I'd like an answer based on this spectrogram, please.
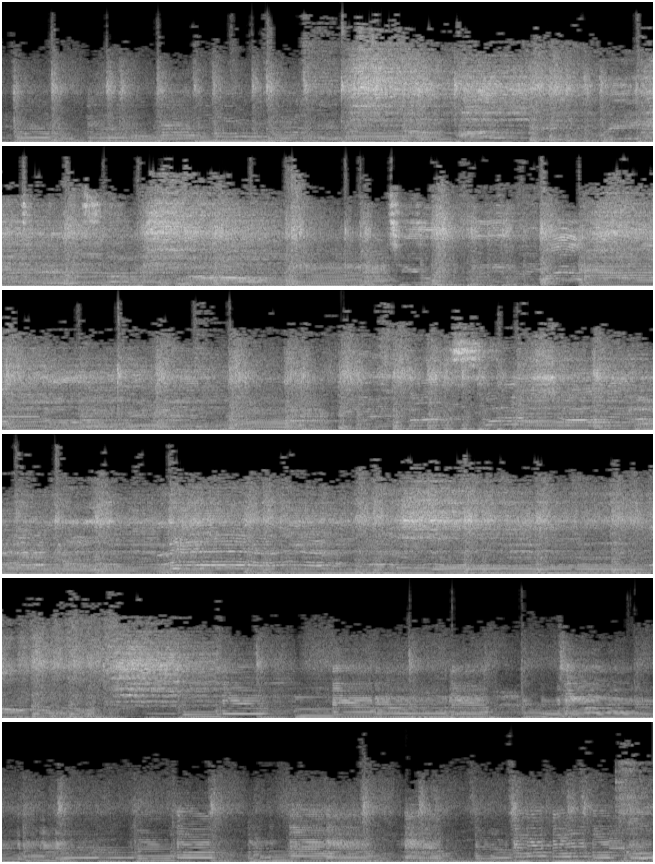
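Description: A live rock band playing loudly: electric guitars, bass and a drum kit, with a singer.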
